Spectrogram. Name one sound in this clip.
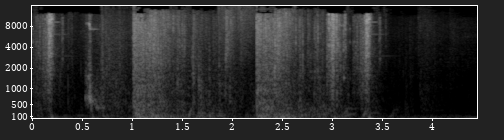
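A pickaxe strikes wood in sharp, repeated knocks.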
